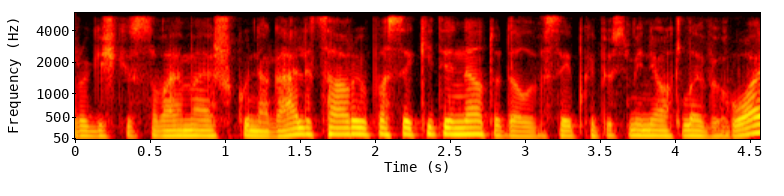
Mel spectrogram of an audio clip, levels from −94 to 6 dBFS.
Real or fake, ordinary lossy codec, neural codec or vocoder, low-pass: real; MP3, 48 kbps; none; 5.4 kHz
